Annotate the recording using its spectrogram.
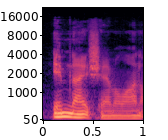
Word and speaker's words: Shyamalan: M. Night Shyamalan, I'll say it right.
